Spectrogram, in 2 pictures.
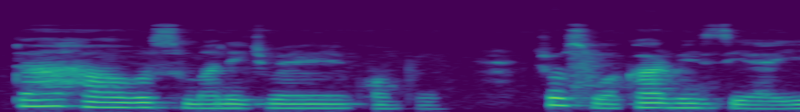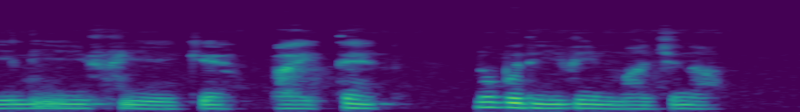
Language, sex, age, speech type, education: Nigerian Pidgin, female, 15-29, spontaneous, tertiary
